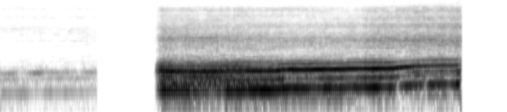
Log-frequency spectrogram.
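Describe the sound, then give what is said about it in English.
A drag racing truck launches off the line: a brief engine sound, a short silence, then about three seconds of loud, sustained engine roar whose pitch climbs slightly before cutting off abruptly. “On the replay here, nice and smooth off the line. Truck goes just straight as an arrow.”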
